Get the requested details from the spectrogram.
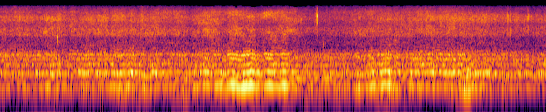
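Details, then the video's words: A group of German wasps flying, their wings making a dense droning buzz with layered tones that drift in pitch, briefly louder midway. "German wasps - slomo flight show. Deutsche Wespen Zeitlupen Flugschau"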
